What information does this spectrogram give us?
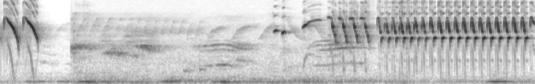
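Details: Canary in long, continuous song: two sharp descending whistles, then softer warbling phrases, building into loud, rapid, dense trills repeated several times a second at high pitch; a faint low hum underneath.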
